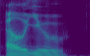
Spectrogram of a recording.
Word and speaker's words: LUXID: So I used LUXID because I wanted to be edgy. But then I told you guys, apparently it's pronounced Luxid.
